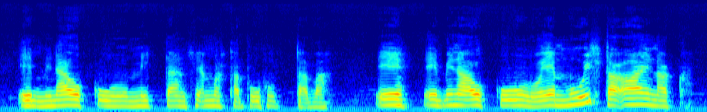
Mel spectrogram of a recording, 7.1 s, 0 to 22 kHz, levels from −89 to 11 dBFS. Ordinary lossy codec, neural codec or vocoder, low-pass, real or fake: none; codec, 44.1 kHz, 7.8 kbps, Pupu-Codec; 19.8 kHz; fake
